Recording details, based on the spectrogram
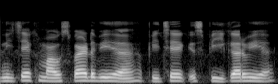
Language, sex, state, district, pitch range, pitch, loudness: Hindi, male, Jharkhand, Garhwa, 150-165 Hz, 160 Hz, -16 LUFS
